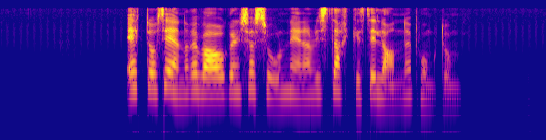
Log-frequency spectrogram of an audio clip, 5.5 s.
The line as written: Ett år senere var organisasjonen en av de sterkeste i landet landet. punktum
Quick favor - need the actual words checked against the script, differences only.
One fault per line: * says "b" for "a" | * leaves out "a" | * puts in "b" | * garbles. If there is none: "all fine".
* leaves out "landet"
